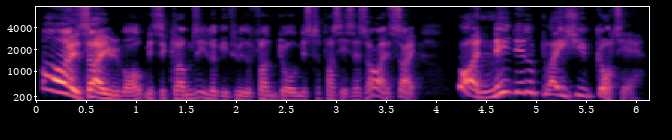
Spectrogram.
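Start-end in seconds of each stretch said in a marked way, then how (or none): 0.1-0.7 high, loud "I say"; impressed exclamation. A narrator's reading. Impressed visitor admiring the house. 3.3-6.0 high-pitched jolly gushing; impressed admiration. A narrator's reading. Impressed visitor admiring the house.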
